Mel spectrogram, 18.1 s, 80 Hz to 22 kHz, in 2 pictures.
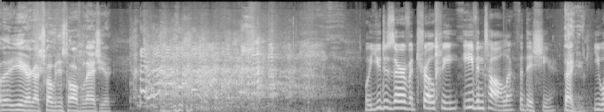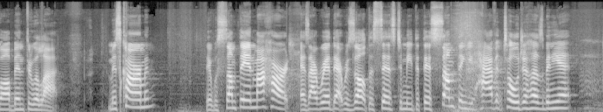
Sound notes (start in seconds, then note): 2.0 audience laughing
